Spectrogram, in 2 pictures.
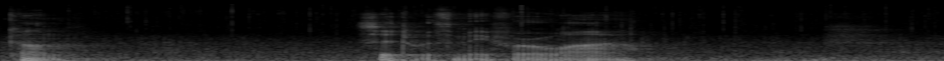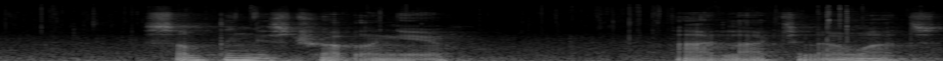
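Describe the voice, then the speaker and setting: Ancient vampire master male actor: unhurried, courtly, gravel-throated ASMR delivery, stern but caring, in a roomy, noisy recording. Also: big pitch swings, exaggerated voice. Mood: instructive, reassuring. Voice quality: gravelly, very deep. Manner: formal, archaic, measured phrasing. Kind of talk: ASMR roleplay, slow intimate monologue. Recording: roomy echo with audible background noise.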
